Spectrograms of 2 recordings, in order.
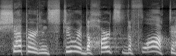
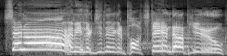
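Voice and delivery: mock prophet shout; 3 semitones higher, 11 dB louder than usual. Mocking an old-style prophet calling out sin, loud. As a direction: bellow at sinners like a bearded prophet. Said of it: "somebody with a long beard and a staff".

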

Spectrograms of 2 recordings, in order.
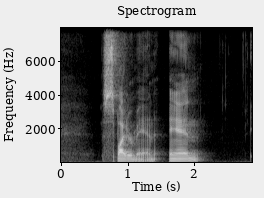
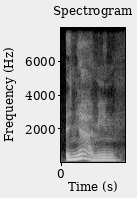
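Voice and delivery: ordinary talk, nothing marked

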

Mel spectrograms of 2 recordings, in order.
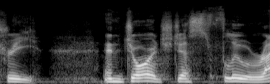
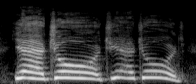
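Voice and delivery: cheering crowd; 10 semitones higher, much slower than usual. Acted. Everybody cheering his name.

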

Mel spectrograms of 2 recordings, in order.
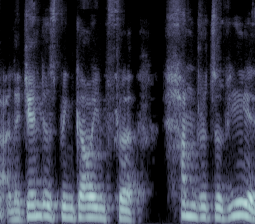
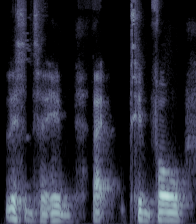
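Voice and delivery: ordinary delivery

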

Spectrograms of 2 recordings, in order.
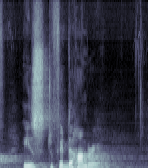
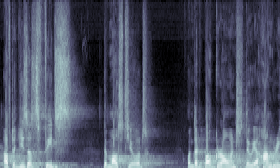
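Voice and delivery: ordinary talk

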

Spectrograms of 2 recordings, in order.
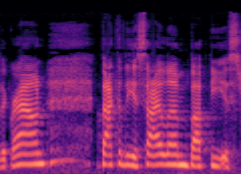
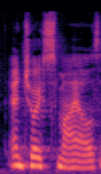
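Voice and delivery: usual speaking voice

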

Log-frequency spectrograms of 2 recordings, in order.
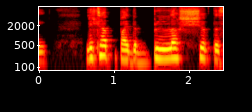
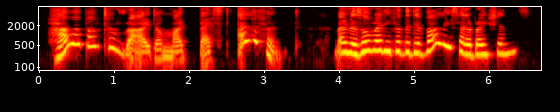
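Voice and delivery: higher, friendly villager voice; lightly voiced mahout; 8 semitones higher than usual. A narrator's reading. Mahout welcoming the family back, light high voice. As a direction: greet returning neighbours warmly.

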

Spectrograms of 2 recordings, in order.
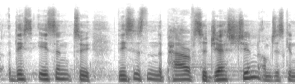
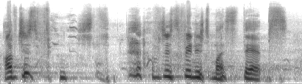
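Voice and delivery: high and loud, laughing through it, slower; sheepish laughing brag; chuckling embarrassed boast; 7 semitones higher, 5 dB louder than usual. Retold or imitated. Retelling his line to Eddie.

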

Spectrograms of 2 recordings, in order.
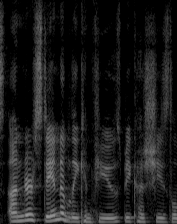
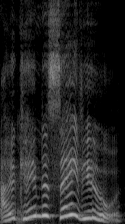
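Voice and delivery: mock hero; 9 semitones higher, 10 dB louder than usual. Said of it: "acted exchange".

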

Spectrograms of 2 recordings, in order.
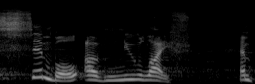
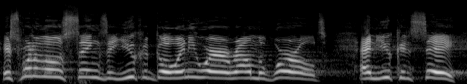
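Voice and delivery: normal talking voice

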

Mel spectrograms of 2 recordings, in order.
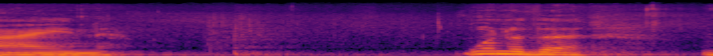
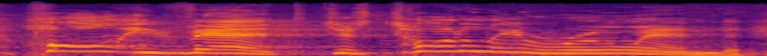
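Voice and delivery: ordinary delivery

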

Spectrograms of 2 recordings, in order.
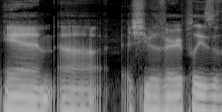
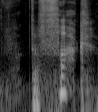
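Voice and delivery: shocked hiss; 9 dB quieter, slower than usual. Acted. John hears the price.

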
